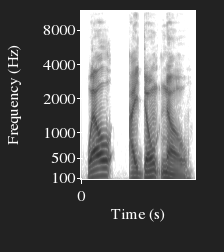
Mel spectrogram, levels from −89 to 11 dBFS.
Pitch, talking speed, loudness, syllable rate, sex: 110 Hz, 170 wpm, -17 LUFS, 3.6 syllables/s, male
